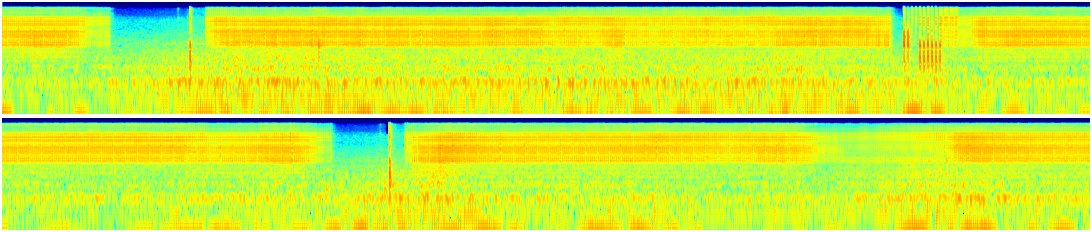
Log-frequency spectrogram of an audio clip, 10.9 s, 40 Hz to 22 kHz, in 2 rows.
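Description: AC TIG welding arc of a Lincoln Square Wave TIG 200 on aluminum: a steady electric buzz that breaks off briefly twice, about half a second in and about seven seconds in, with a sharp pop midway.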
